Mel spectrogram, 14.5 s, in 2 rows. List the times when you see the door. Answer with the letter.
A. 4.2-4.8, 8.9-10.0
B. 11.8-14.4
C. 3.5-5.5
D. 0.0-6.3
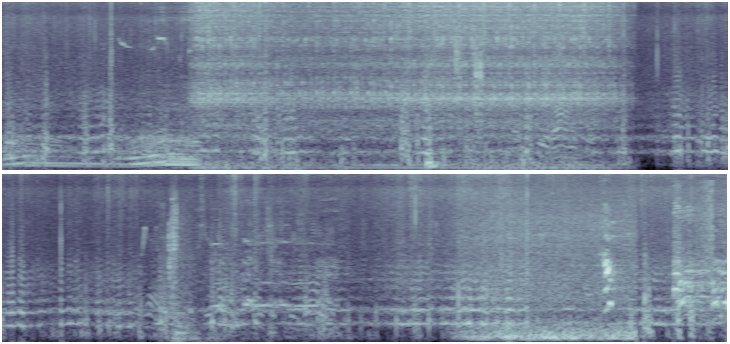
A.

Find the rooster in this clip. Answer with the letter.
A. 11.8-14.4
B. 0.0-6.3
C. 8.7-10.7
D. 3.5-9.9
C.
